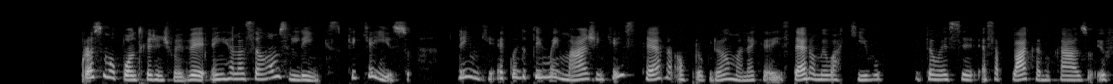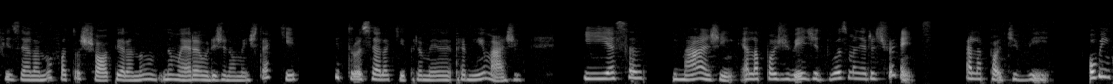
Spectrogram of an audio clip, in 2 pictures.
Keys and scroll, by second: 10.6 ctrl+z, 13.8 ctrl+z.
